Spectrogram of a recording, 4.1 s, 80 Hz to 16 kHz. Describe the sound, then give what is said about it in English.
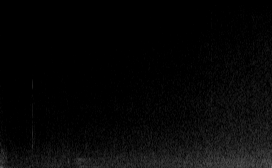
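Steady ocean surf washes in a broad, hissing rush, gradually swelling louder over a few seconds with no voices present. “these 10 allegedly true scary stories about the 4th of July while the sounds of waves put you at a fragile ease.”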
